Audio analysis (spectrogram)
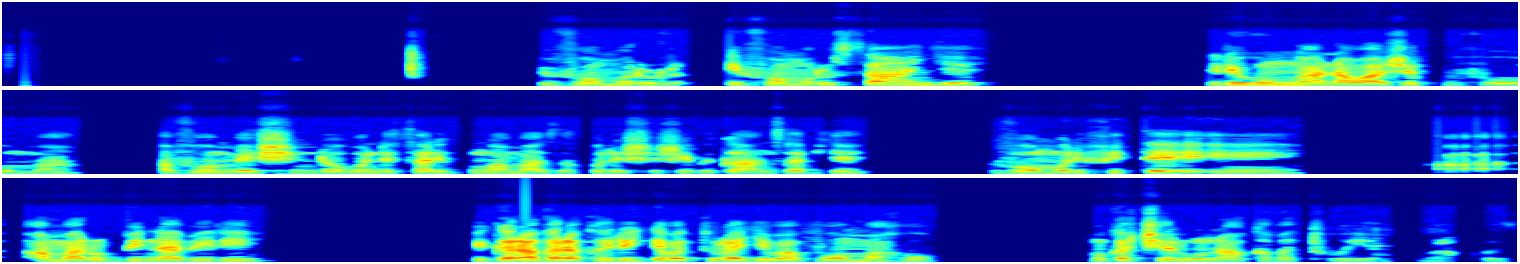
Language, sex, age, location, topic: Kinyarwanda, female, 25-35, Huye, health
